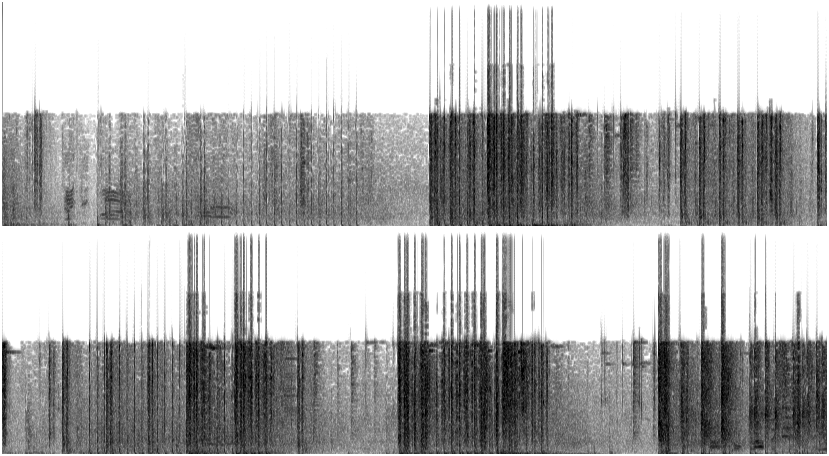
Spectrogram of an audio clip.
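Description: Video game gunfire as hostiles attack, with loud bursts of automatic weapons fire in long dense volleys broken by short pauses, some speech mixed in.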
